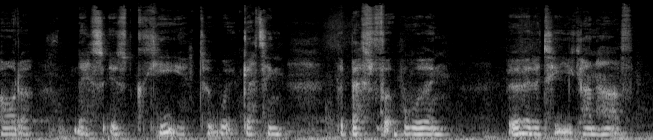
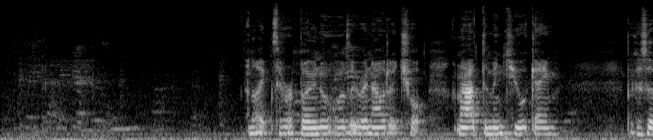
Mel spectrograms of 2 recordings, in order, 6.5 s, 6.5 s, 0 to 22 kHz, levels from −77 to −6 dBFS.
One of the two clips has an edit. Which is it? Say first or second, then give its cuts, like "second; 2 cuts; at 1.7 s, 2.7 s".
second; 1 cut; at 2.5 s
